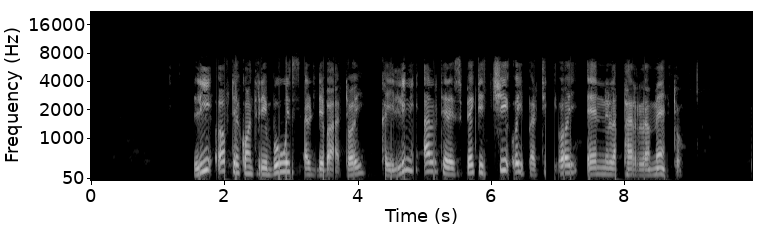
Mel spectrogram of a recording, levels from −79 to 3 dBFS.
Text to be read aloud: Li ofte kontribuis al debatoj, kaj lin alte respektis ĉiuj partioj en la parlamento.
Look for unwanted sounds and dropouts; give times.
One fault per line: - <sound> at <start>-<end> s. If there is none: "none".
- dropout at 6.8-7.0 s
